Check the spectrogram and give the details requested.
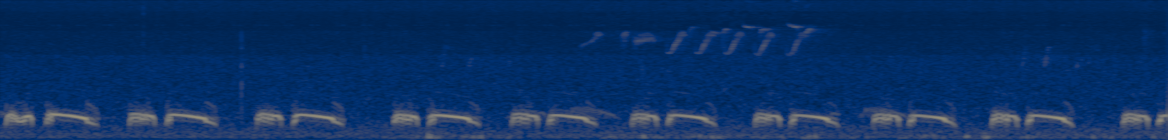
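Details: At midday in harsh sun, a wild spotted dove responds to a machine decoy with a steady run of mellow, falling double coos, about thirteen pairs in under nine seconds. Brief high chirps are heard partway through.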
